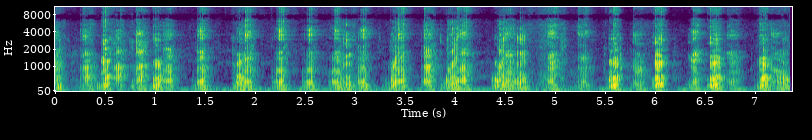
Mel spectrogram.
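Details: Pigs being fed, noisy at feeding time: a rapid, dense run of short squeals and grunts, several animals overlapping, pulses coming several per second throughout.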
